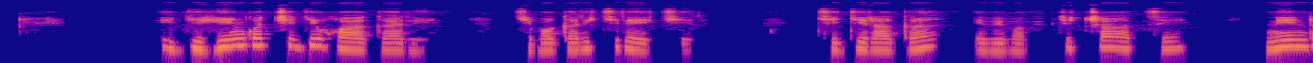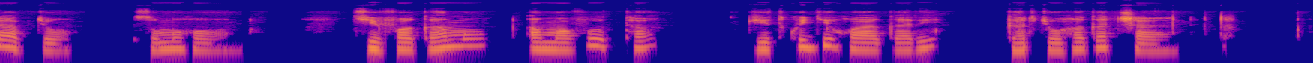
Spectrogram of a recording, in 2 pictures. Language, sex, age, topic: Kinyarwanda, female, 36-49, agriculture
